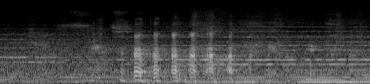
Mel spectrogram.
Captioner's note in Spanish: risas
